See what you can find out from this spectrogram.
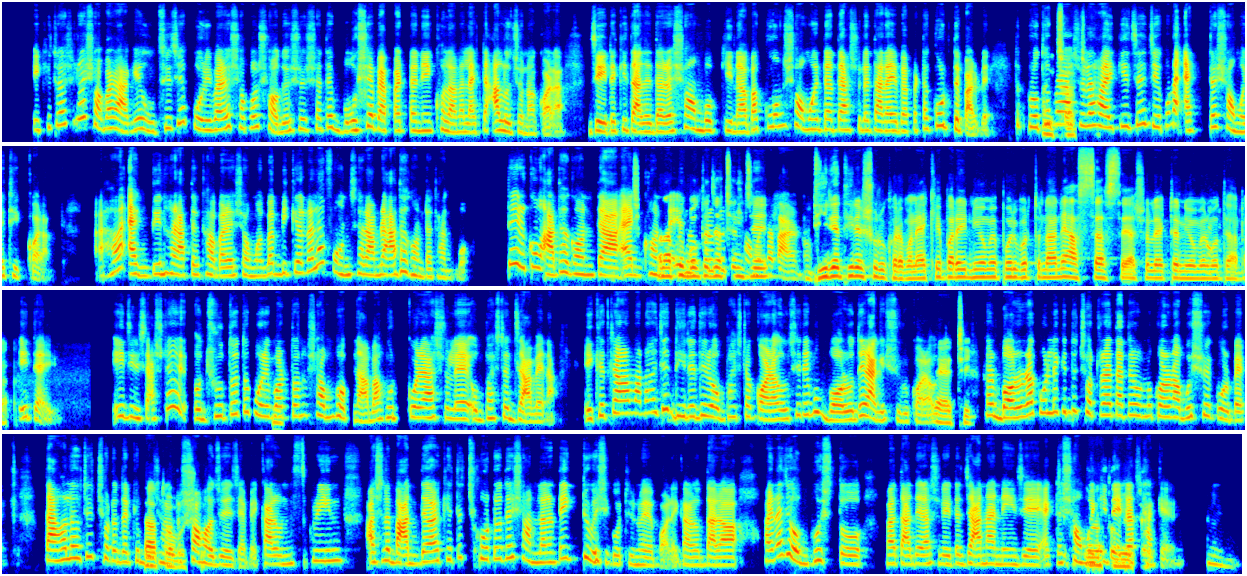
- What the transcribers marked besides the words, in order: stressed: "একটু"; tapping
- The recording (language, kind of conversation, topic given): Bengali, podcast, বাড়িতে টিভি ও মোবাইল ব্যবহারের নিয়ম কীভাবে ঠিক করেন?
- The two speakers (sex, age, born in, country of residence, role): female, 25-29, Bangladesh, Bangladesh, guest; male, 25-29, Bangladesh, Bangladesh, host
